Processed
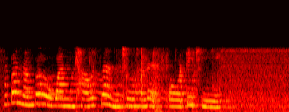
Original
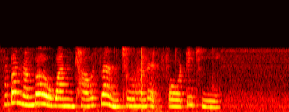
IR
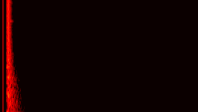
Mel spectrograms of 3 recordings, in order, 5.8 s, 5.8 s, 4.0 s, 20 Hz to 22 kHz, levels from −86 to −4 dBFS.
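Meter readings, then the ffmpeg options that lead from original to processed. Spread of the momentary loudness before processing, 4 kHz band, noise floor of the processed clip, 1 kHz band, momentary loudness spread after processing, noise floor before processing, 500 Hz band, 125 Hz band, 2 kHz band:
12 LU, can't be measured, −50 dBFS, −9.5 dB, 14 LU, −51 dBFS, −11.0 dB, −6.0 dB, −7.5 dB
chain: -filter_complex "[0:a]equalizer=frequency=1100:width_type=o:width=1.6:gain=7,areverse,acompressor=threshold=-34dB:ratio=5,areverse,asplit=2[link_01][link_02];[link_02]adelay=274.1,volume=-14dB,highshelf=frequency=4000:gain=-6.17[link_03];[link_01][link_03]amix=inputs=2:normalize=0"

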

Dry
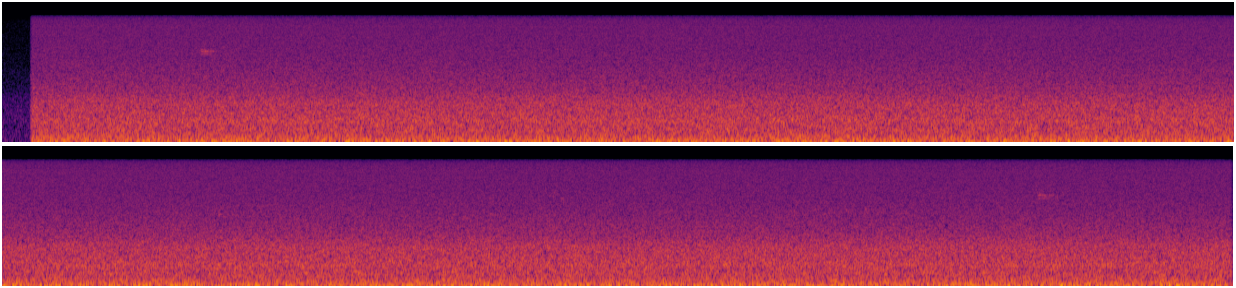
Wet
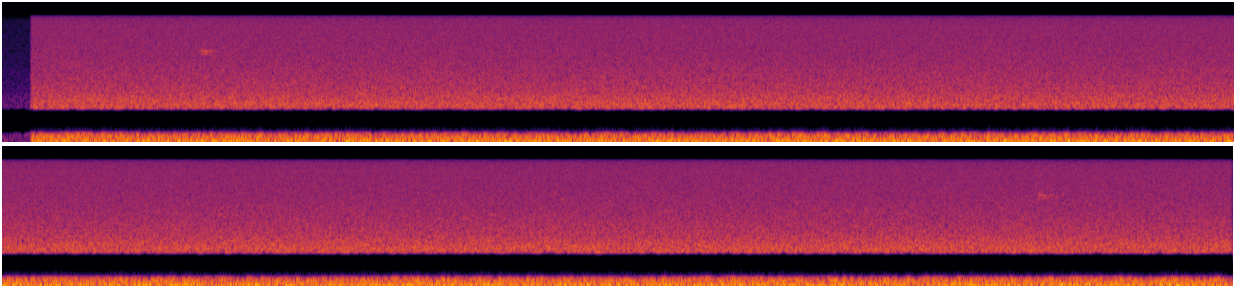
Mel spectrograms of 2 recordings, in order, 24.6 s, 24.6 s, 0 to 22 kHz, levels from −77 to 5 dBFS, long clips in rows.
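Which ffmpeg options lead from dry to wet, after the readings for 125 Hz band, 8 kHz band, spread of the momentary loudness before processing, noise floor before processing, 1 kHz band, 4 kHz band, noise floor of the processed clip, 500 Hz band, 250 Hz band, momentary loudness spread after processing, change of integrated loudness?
+6.0 dB, +6.5 dB, 0 LU, −24 dBFS, +4.0 dB, +6.5 dB, −20 dBFS, below −40 dB, can't be measured, 0 LU, +5.0 dB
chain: -af "afftfilt=real='re*(1-between(b*sr/4096,160,930))':imag='im*(1-between(b*sr/4096,160,930))':win_size=4096:overlap=0.75,volume=6.5dB"

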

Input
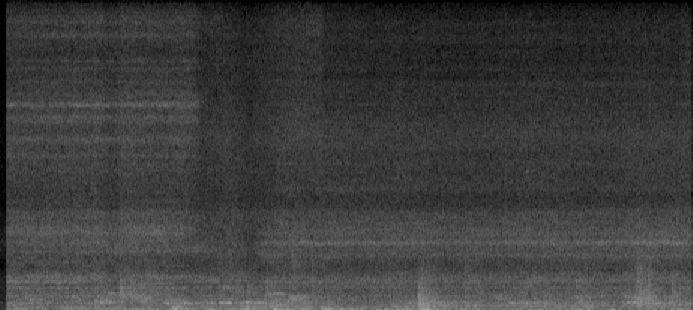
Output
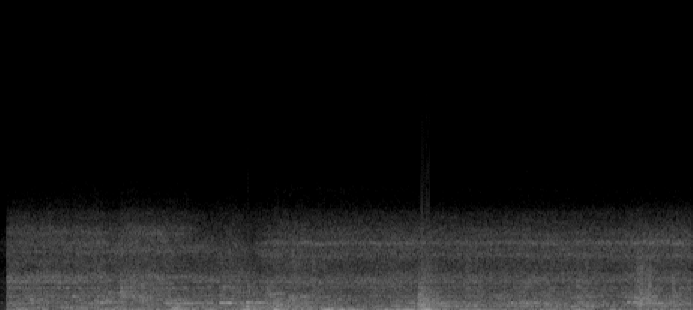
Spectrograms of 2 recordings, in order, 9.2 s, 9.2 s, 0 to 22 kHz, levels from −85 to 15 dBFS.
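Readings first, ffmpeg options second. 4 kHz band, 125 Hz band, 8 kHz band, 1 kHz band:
−5.0 dB, −2.5 dB, −14.5 dB, −3.0 dB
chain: -af "flanger=delay=20:depth=5.3:speed=1,lowpass=frequency=4800:width=0.5412,lowpass=frequency=4800:width=1.3066,aeval=exprs='0.0891*(abs(mod(val(0)/0.0891+3,4)-2)-1)':channel_layout=same"

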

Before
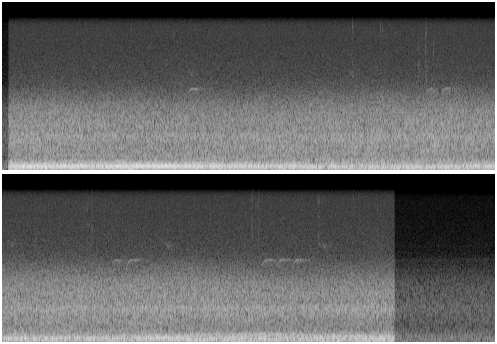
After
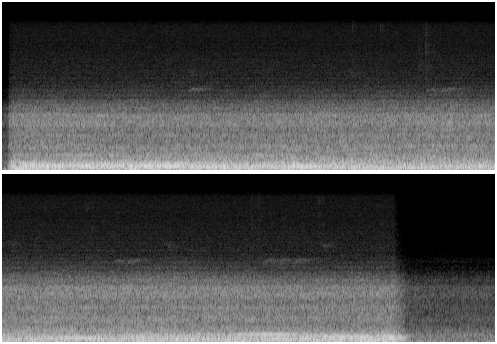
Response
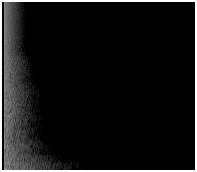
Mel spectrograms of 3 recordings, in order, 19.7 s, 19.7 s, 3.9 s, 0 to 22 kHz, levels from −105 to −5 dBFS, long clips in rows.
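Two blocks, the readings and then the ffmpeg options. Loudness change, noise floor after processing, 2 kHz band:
−1.5 dB, −50 dBFS, −9.0 dB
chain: -filter_complex "[0:a]firequalizer=gain_entry='entry(350,0);entry(800,-9);entry(1200,-2);entry(2100,-14)':delay=0.05:min_phase=1[link_01];[1:a]atrim=start_sample=2205,afade=type=out:start_time=0.37:duration=0.01,atrim=end_sample=16758[link_02];[link_01][link_02]afir=irnorm=-1:irlink=0,volume=-2.5dB"

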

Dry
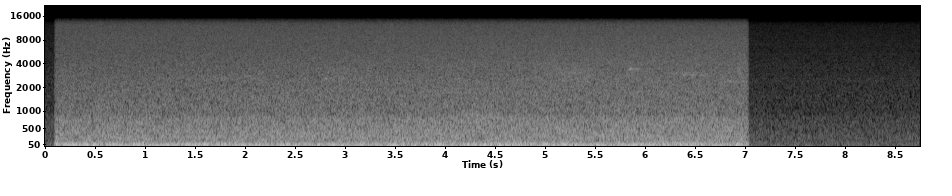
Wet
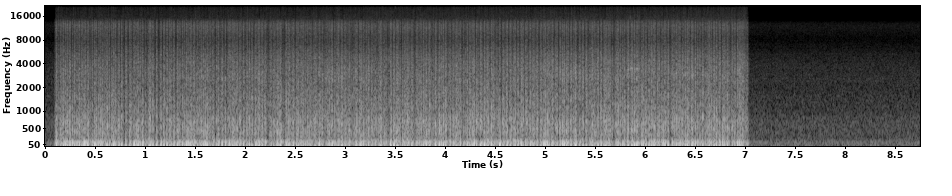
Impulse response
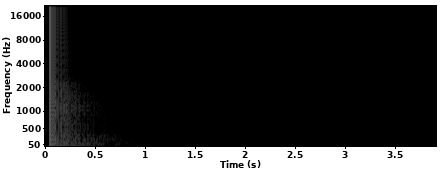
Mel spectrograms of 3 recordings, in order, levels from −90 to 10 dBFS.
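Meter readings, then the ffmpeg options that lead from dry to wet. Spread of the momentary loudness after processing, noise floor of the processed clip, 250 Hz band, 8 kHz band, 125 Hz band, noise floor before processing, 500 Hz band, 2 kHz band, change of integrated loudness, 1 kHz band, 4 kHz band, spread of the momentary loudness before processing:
3 LU, −46 dBFS, +3.0 dB, −3.0 dB, +8.5 dB, −49 dBFS, +4.5 dB, +3.0 dB, +5.5 dB, +5.0 dB, +3.0 dB, 1 LU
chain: -af "aeval=exprs='0.335*(cos(1*acos(clip(val(0)/0.335,-1,1)))-cos(1*PI/2))+0.133*(cos(4*acos(clip(val(0)/0.335,-1,1)))-cos(4*PI/2))':channel_layout=same,equalizer=frequency=125:width_type=o:width=1:gain=7,equalizer=frequency=250:width_type=o:width=1:gain=-7,equalizer=frequency=2000:width_type=o:width=1:gain=-3,equalizer=frequency=8000:width_type=o:width=1:gain=-12,volume=3dB"

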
